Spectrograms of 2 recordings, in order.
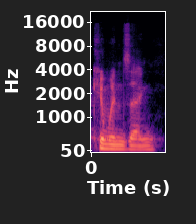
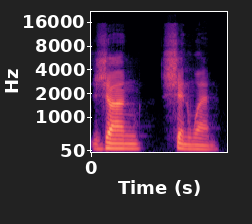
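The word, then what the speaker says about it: Zheng Qinwen: yeah, it's the Q is the SH sound. Oh, And okay. and and Okay. the names are reversed. So it's Zhang Xinwen.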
